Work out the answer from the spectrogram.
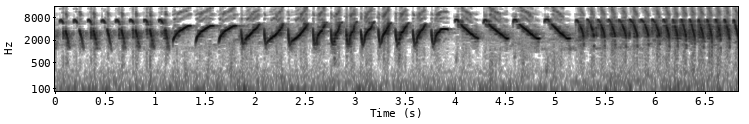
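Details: Canary tutor song for training birds: short high chips, then a run of rising hooked whistles, a few falling slurs, and a fast, even, buzzy trill at the end.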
